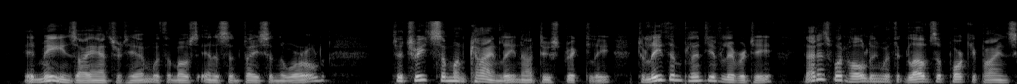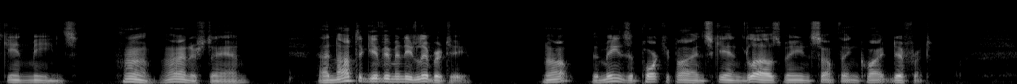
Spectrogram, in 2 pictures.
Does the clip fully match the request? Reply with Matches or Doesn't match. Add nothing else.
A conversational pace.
Matches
